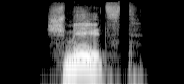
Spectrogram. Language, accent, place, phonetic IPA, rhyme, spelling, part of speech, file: German, Germany, Berlin, [ʃmɪlt͡st], -ɪlt͡st, schmilzt, verb, De-schmilzt.ogg
- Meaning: second/third-person singular present of schmelzen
